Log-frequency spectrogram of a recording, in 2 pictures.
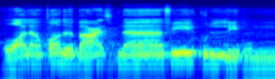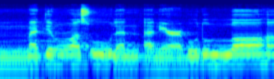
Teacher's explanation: اسم جلالت اللہ عز و جل کے لام سے پہلے حرف پر پیش ہے، اس لیے اس لام کو پر یعنی موٹا پڑھیں گے۔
